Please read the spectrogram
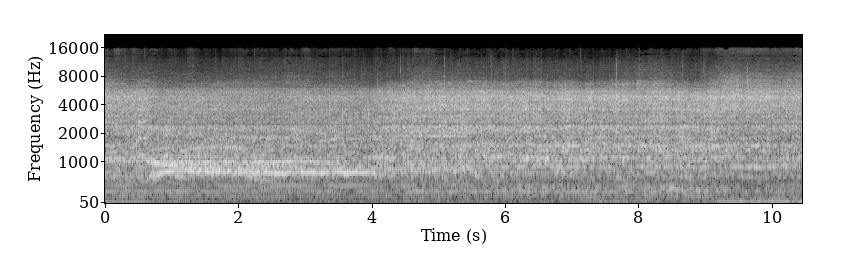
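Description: Live rock band playing loud, distorted electric guitar over bass and drums, the lead line bending and sliding in pitch in the first few seconds.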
